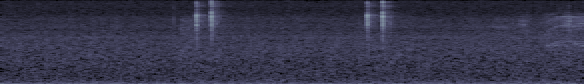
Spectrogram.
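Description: Two quick double clicks of a computer mouse, about a second and a half apart, over faint room tone.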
